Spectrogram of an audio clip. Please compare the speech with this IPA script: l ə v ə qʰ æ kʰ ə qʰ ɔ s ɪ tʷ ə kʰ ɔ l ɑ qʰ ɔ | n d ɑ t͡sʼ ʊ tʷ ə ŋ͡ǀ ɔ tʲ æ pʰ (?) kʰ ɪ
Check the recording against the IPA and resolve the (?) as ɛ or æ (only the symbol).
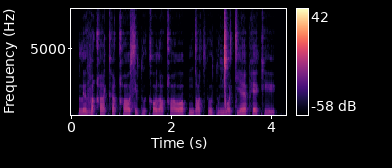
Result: ɛ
